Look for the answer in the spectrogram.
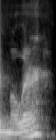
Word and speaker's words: Mueller: That's how everybody says it, but we say Mueller. – Oh, Mueller. My apologies. – It looks like Mueller.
